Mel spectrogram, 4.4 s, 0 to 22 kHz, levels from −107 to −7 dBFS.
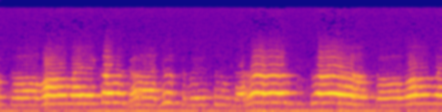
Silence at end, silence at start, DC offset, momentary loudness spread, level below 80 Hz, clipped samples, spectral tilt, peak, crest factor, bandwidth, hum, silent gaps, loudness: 0 s; 0 s; under 0.1%; 13 LU; -38 dBFS; under 0.1%; -7.5 dB/octave; -4 dBFS; 12 dB; 4.7 kHz; none; none; -17 LUFS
